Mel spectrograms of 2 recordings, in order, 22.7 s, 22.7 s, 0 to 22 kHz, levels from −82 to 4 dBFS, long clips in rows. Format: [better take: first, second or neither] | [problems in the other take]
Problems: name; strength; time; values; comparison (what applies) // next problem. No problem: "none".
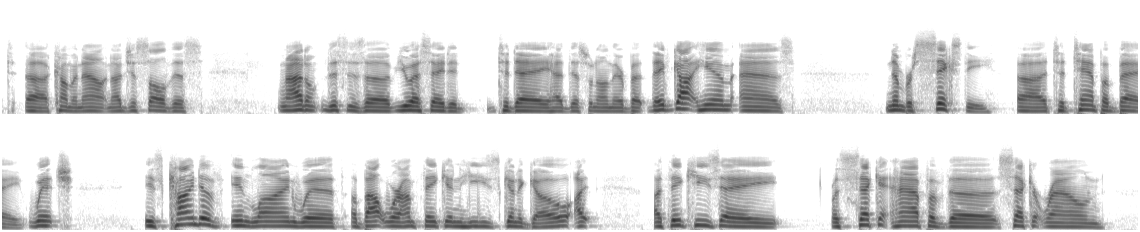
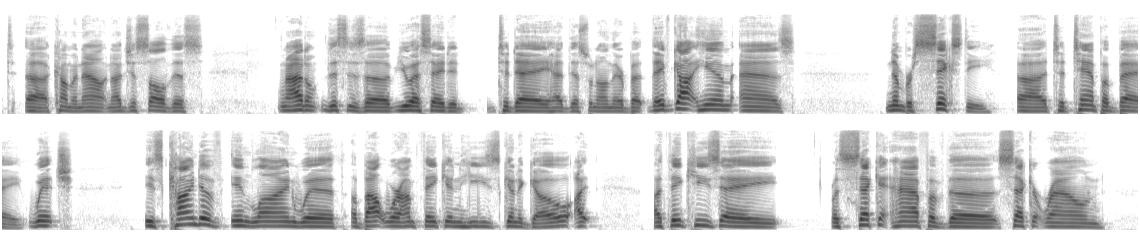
second | muffled; very; fading above 2.5 kHz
